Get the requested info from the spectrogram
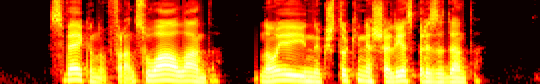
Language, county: Lithuanian, Šiauliai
